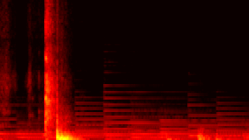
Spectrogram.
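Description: A golf iron striking the ball off a hitting mat on a soft, easy full swing: one sharp crack, with a second knock right behind it, about half a second in. Background music with sustained keyboard notes plays underneath.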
